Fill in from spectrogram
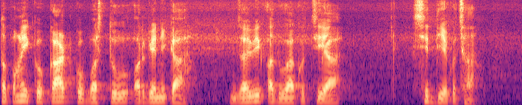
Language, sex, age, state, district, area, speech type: Nepali, male, 60+, West Bengal, Kalimpong, rural, read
